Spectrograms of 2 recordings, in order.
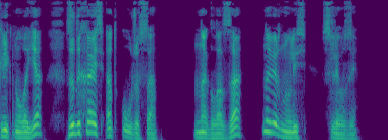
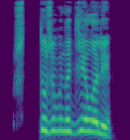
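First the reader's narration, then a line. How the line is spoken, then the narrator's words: Sobbing. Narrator (Russian): всхлипнула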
